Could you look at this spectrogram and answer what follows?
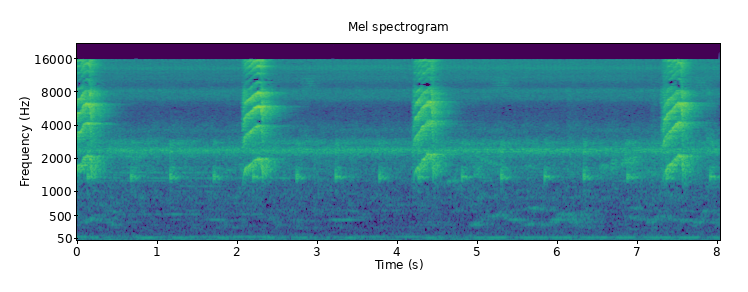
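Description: Sunbird (Indonesian 'kolibri') calling: four loud, quick sweeping chirps spaced about two seconds apart, over a faint regular ticking about twice a second.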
